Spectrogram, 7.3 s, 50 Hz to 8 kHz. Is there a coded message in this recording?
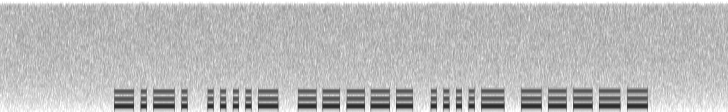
Yes: Morse code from 1.1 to 6.5 s, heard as a keyed tone, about 19 wpm, 520 Hz. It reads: C4040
